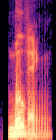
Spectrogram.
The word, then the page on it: moving: American English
